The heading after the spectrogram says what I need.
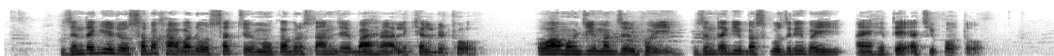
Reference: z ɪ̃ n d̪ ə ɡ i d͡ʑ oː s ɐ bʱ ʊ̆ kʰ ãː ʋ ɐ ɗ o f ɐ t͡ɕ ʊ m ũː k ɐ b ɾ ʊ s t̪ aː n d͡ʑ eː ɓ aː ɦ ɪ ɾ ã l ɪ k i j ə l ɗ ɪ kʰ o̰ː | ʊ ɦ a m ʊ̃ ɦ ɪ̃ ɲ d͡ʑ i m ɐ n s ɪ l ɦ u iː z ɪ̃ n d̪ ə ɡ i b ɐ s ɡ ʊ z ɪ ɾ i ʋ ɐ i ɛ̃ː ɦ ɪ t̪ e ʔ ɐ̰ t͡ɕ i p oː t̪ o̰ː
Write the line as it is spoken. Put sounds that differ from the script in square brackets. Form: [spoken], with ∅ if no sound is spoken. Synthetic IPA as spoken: z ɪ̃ n d̪ ə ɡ i d͡ʑ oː s ɐ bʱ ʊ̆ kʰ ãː ʋ ɐ ɗ o [s] ɐ t͡ɕ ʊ m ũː k ɐ b ɾ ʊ s t̪ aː n d͡ʑ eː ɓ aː ɦ ɪ ɾ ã l ɪ [kʰ] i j ə l ɗ ɪ [ʈʰ] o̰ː | ʊ ɦ a m ʊ̃ ɦ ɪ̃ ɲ d͡ʑ i m ɐ n [z] ɪ l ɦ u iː z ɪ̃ n d̪ ə ɡ i b ɐ s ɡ ʊ z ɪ ɾ i ʋ ɐ i ɛ̃ː ɦ ɪ t̪ e ʔ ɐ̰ t͡ɕ i p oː t̪ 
